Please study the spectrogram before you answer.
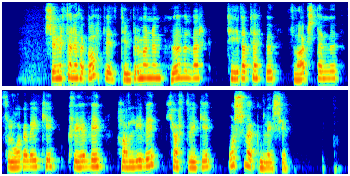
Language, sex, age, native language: Icelandic, female, 50-59, Icelandic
